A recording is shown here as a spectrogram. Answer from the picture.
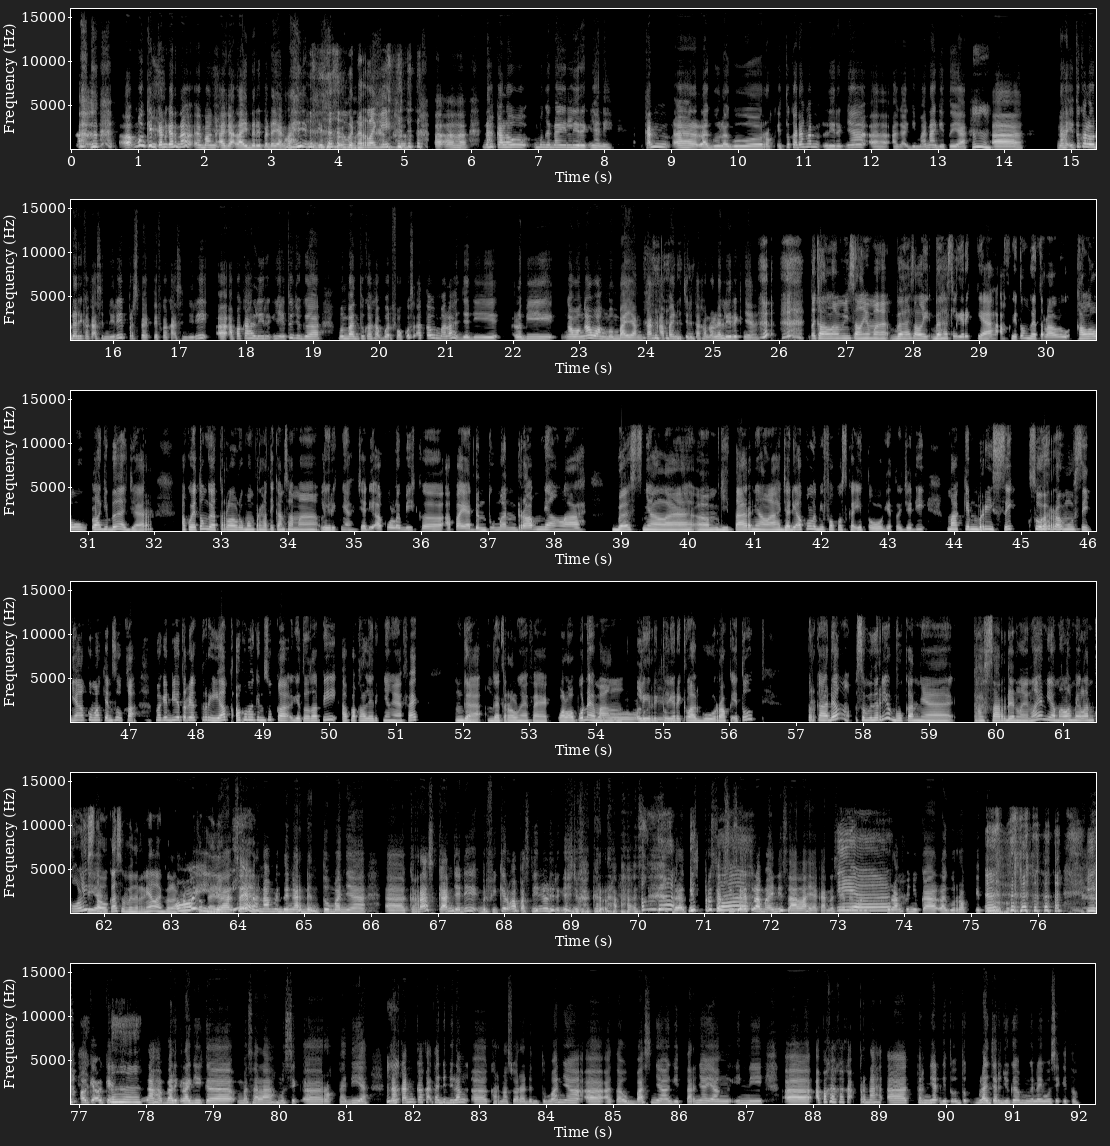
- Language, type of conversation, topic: Indonesian, podcast, Musik seperti apa yang membuat kamu lebih fokus atau masuk ke dalam alur kerja?
- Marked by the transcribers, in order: chuckle; chuckle; laughing while speaking: "lain gitu"; chuckle; tapping; chuckle; laughing while speaking: "suara"; laughing while speaking: "juga keras"; laugh; laughing while speaking: "gitu"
